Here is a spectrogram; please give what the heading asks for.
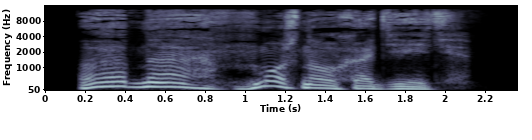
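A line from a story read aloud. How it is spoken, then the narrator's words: Vexed sigh. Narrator (Russian): раздосадованно вздохнул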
